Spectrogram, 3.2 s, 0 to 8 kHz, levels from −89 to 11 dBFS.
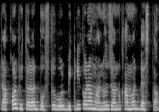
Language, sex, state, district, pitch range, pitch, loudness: Assamese, female, Assam, Hailakandi, 230-255 Hz, 240 Hz, -15 LUFS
